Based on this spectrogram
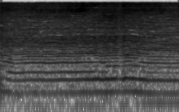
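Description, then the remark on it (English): A voice mimics a hair trimmer with a steady, loud electric buzz that holds one low pitch, wobbles briefly, then drones on for about two seconds. “Give me a trim. A trim.”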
